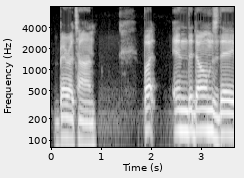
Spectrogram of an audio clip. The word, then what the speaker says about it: Buriton: nestling under the Downs the name of the villages pronounced as it is often spelled bariton but in the Dom's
